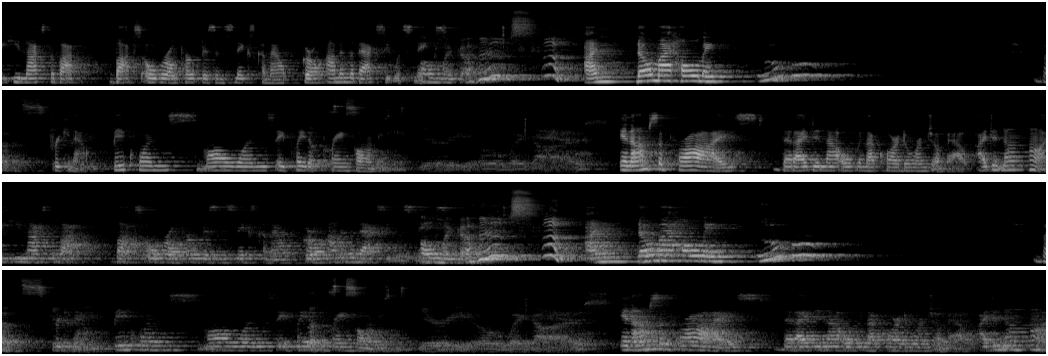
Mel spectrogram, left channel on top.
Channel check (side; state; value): both; normal; correlation 0.14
